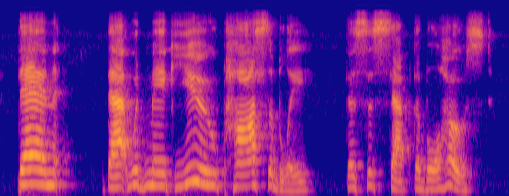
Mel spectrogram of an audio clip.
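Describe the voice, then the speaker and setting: The woman's voice sits at a fairly high pitch. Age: 50s. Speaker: nursing instructor. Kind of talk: lecture. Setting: video call. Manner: conversational.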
